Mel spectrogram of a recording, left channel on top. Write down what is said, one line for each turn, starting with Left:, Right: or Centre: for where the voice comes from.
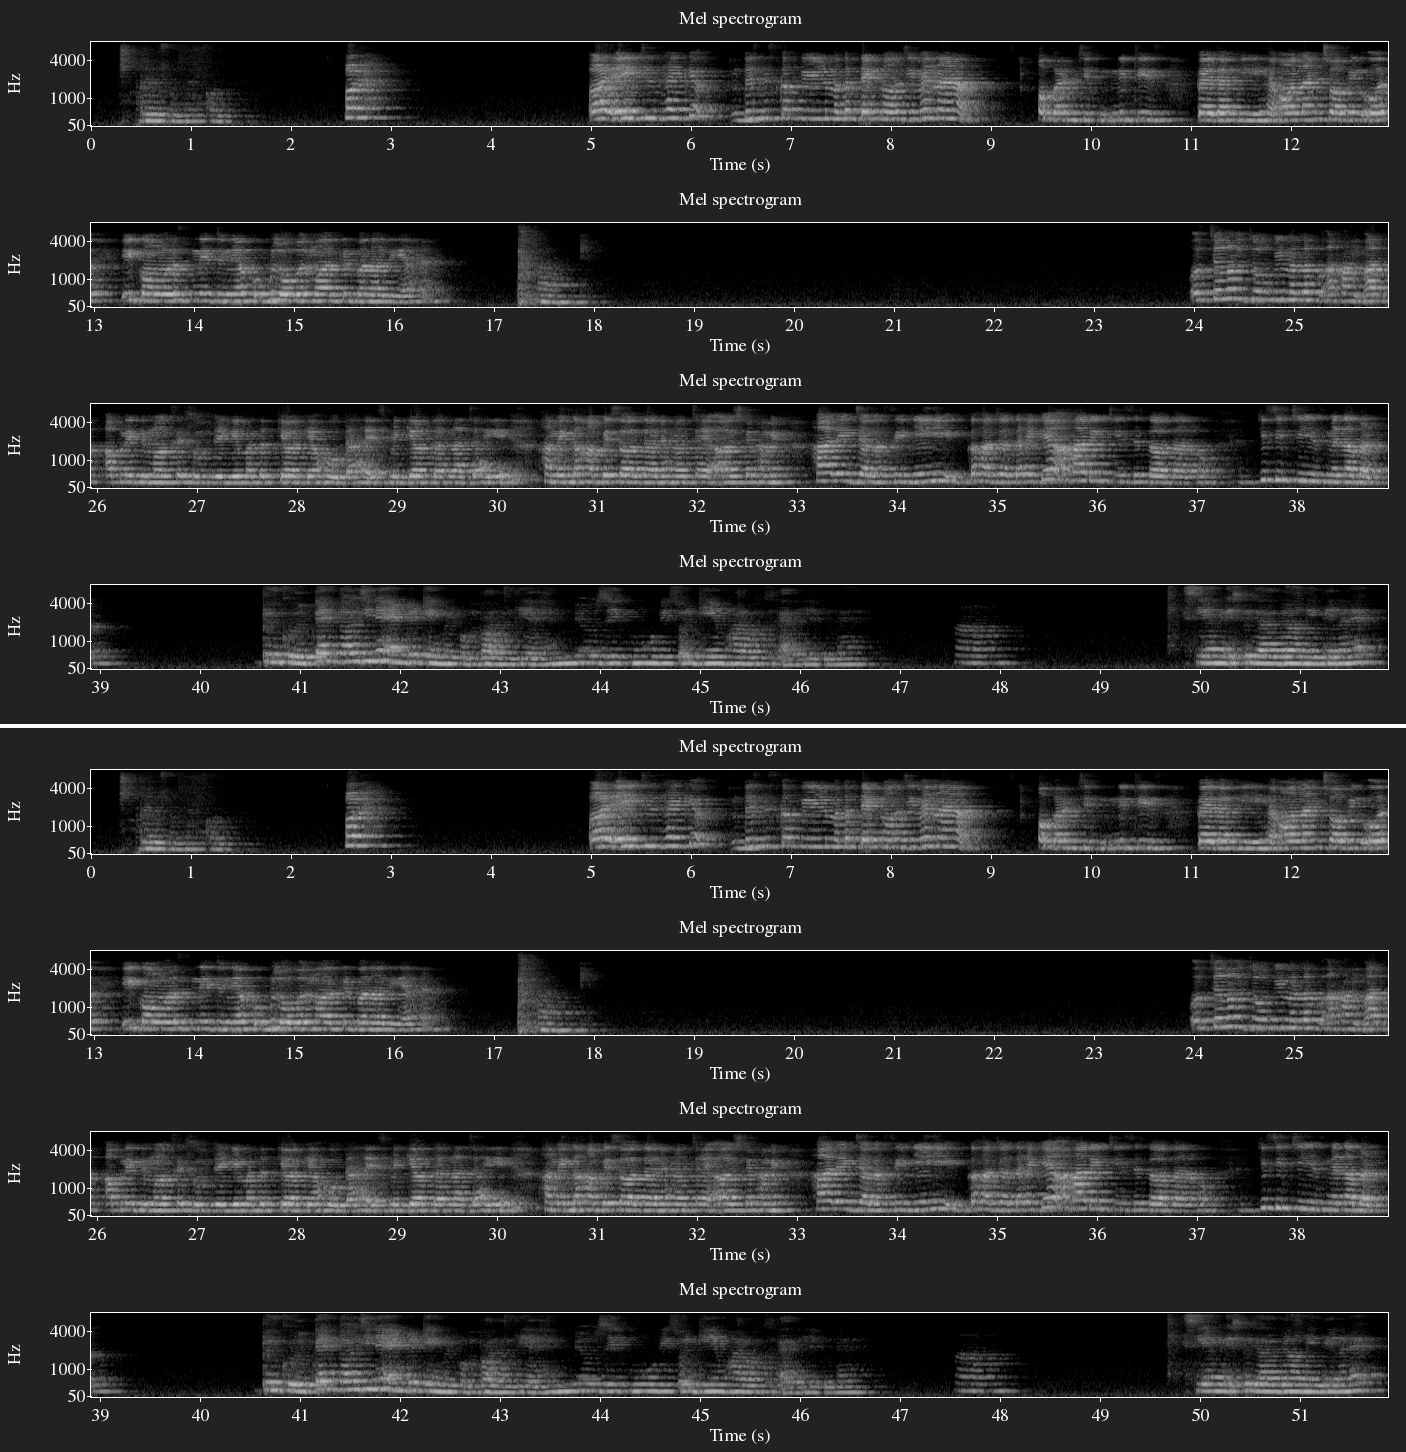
Right: بالکل بالکل
Left: اور اور ایک چیز ہے کہ بزنس کا فیلڈ مطلب ٹیکنالوجی میں نیا اپارچنیٹیز پیدا کی ہے آن لائن شاپنگ اور ای کامرس نے دنیا کو گلوبل مارکیٹ بنا دیا ہے
Right: ہاں
Left: اور چلو جو بھی مطلب ہم اپنے دماغ سے سوچیں گے مطلب کیا کیا ہوتا ہے اس کیا کرنا چاہیے ہمیں کہاں پے ساودھان رہنا چاہیے آج کل ہمیں ہر ایک جگہ سے یہی کہا جاتا ہے کہ ہر ایک چیز سے ساودان رہو کسی چیز میں نہ بٹکوں
Right: بالکل ٹیکنالوجی نے انٹرٹینمنٹ کو بھی بدل دیا ہے میوزک موویز اور گیم ہر وقت قت اویلیبل ہے
Left: ہاں
Right: اس لیے ہمیں اس پے زیادہ دھیان نہیں دینا ہے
